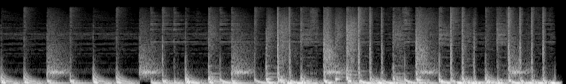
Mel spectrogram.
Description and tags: street song sound loop sample
hop, disko, beat, lied, dance, RB, Dj, loop, sample, sound, hip, rap, song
